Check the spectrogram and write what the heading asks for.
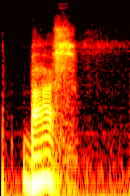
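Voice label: "baas", Dutch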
